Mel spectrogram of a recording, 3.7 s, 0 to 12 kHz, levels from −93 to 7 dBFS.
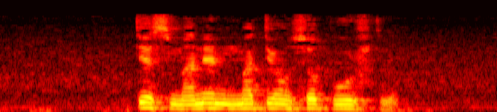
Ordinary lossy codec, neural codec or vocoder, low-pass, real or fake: MP3, 64 kbps; none; 7.2 kHz; real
